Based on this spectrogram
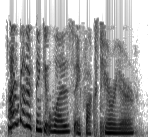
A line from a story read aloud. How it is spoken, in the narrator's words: said the Duke lazily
